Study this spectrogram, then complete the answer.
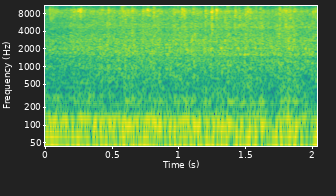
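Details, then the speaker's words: Ultima GTR with American V8, restarted; tachometer not working: deep, steady burble with even pulses, no hunting or misfire; now probably idling about where it should. "so that sounds a whole lot better probably idling where it should be although the tack doesn't work anyway"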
